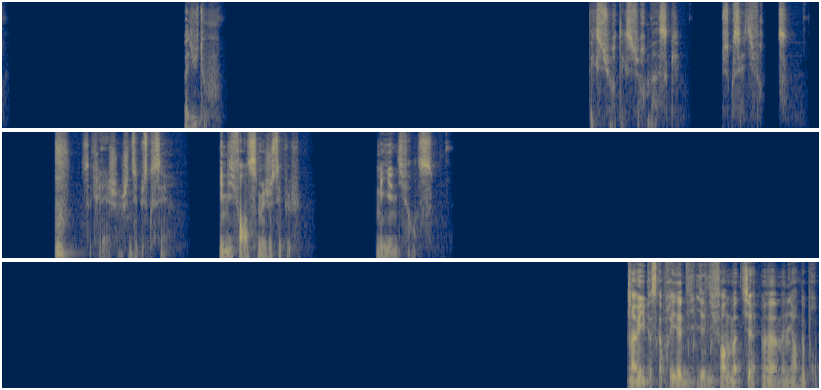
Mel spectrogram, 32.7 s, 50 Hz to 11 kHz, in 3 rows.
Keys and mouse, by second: 0.9-1.9 drag, 2.8 middle click, 3.6 click, 4.6 ctrl+z, 5.0 ctrl+z, 6.7-7.7 middle drag, 8.7 click, 10.7 click, 12.5 click, 13.6 middle click, 13.9-15.2 drag, 15.5 middle click, 16.0 click, 17.6 click, 19.2 click, 20.2 middle click, 20.8 click, 22.0 click, 24.4 click, 25.5-27.0 drag, 27.3 middle click, 27.9-29.0 drag, 29.2 middle click, 29.9 click, 30.7 ctrl+z, 30.9 ctrl+z, 31.1 ctrl+z, 32.3-32.6 drag.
